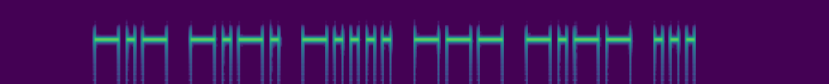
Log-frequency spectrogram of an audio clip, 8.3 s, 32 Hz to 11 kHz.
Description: Morse code, heard as a keyed tone, about 15 wpm, 700 Hz. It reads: KC6OYS
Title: USA Call Signs Repeated 2x 15wpm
